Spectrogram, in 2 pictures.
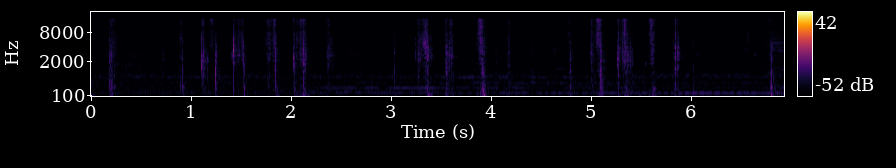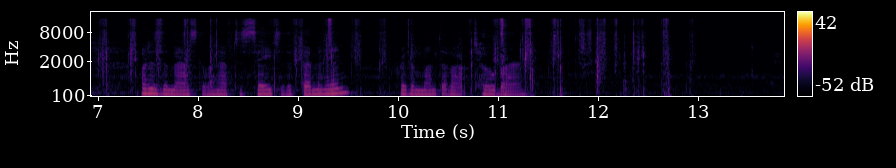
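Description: Playing cards riffle and snap as they are shuffled by hand.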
